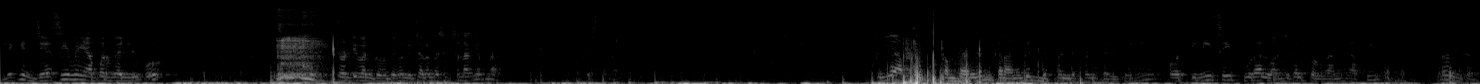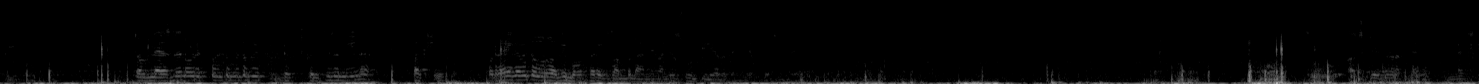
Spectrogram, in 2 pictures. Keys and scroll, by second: 2.1 ctrl+s, 3.0 alt+Tab, 6.2 ctrl+z, 7.9 alt+Tab, 25.7 ctrl+s.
